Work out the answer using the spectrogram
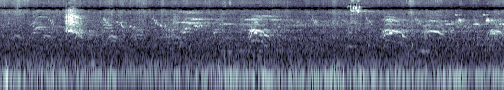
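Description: Several short bird calls scattered through, a few of them quick arching chirps, the clearest in the second half, over a steady low rumble.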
